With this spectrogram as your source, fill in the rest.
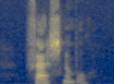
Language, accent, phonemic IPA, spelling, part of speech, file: English, US, /ˈfæʃənəbl̩/, fashionable, adjective / noun, En-us-fashionable.ogg
- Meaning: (adjective) 1. Characteristic of or influenced by a current popular trend or style; in fashion; in vogue 2. Established or favoured by custom or use; current; prevailing at a particular time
